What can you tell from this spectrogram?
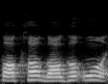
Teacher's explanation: যেসব ব্যঞ্জন ধ্বনি উচ্চারণের সময় জিভের পিছনের অংশ উঁচু হয়ে আল জিভের কাছাকাছি নরম তালুর কাছে বায়ুপথে বাধা সৃষ্টি করে, সেগুলোকে আসলে কণ্ঠ ব্যঞ্জন বলে। তো এই কণ্ঠব্যঞ্জন, অর্থাৎ আপনি যখন ক খ গ ঘ উ এই যে বিষয়গুলো বা এই বর্ণগুলো যখন উচ্চারণ করবেন, তখন কিন্তু একদম ভেতর থেকে আসবে, হ্যাঁ, গলার একদম ভেতর থেকে, কণ্ঠের ভেতর থেকে।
